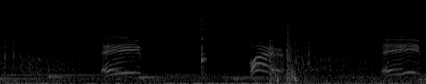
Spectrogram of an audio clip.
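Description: Gunshot volleys of a gun salute fired in the video game A Way Out, a few separate loud cracks spaced apart over quiet game background and music.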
